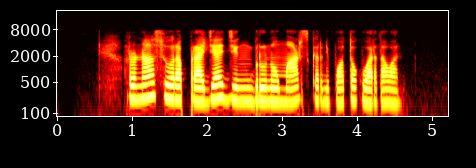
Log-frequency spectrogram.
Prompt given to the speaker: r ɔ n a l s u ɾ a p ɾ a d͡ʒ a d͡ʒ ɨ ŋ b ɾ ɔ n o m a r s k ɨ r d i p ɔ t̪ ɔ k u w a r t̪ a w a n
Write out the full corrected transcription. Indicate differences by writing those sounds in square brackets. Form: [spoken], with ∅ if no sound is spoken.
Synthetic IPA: r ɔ n a l s u ɾ a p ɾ a d͡ʒ a d͡ʒ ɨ ŋ b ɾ [u] n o m a r s k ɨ r d i p ɔ t̪ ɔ k u w a r t̪ a w a n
